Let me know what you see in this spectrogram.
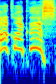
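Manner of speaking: very high, squeaky helium balloon voice. Speaker explaining a funny way to do voices, in a squeaky helium voice. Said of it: "when I say squeak".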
